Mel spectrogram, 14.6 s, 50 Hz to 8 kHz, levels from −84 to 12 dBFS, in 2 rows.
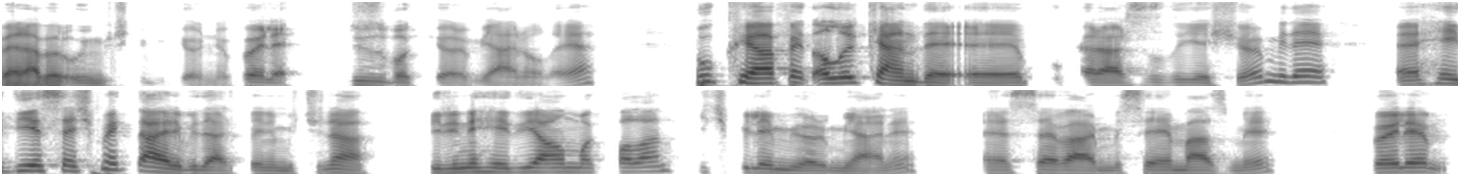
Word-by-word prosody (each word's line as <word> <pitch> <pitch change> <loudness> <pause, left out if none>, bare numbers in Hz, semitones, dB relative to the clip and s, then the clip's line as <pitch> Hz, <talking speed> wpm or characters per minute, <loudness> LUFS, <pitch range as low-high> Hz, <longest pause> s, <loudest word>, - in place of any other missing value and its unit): beraber 80 +1 +4
uymuş 90 -1 -8
gibi 95 -3 -37
görünüyor. 75 0 -17
Böyle - - -2 0.3
düz 120 -4 -8
bakıyorum 85 -5 -9
yani 80 -2 -7
olaya. 75 - -9 0.5
Bu 220 0 0
kıyafet 175 -1 +8
alırken 165 -9 +6
de, 95 - +3
eee, 95 0 0
bu - - -30
kararsızlığı 100 -1 -3
yaşıyorum. 95 - -6
Bir 210 - -5
de, 200 -1 0 0.4
eee, 140 - +2
hediye 160 +5 +2
seçmek 190 +5 0
de - - +8
ayrı 120 -4 +6
bir 115 - -6
dert 100 -4 -2
benim 100 -2 -6
için 95 - -14
ha. - - +1 0.3
Birine 140 +3 0
hediye 145 +1 0
almak 145 0 -1
falan 160 +4 -3
hiç 145 - -15
bilemiyorum 105 -8 -4
yani. 90 -1 -6 0.3
Eee, 110 -1 -7
sever 110 -1 0
mi 100 0 -12
sevmez 105 -2 -2
mi? 100 +2 -8 0.5
Böyle, 150 +1 +5
110 Hz, 175 wpm, -25 LUFS, 95-150 Hz, 0.5 s, kıyafet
